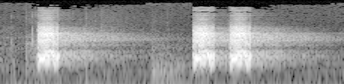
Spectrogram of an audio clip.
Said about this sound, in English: What do you think? That's a pretty good dog sound, isn't it?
